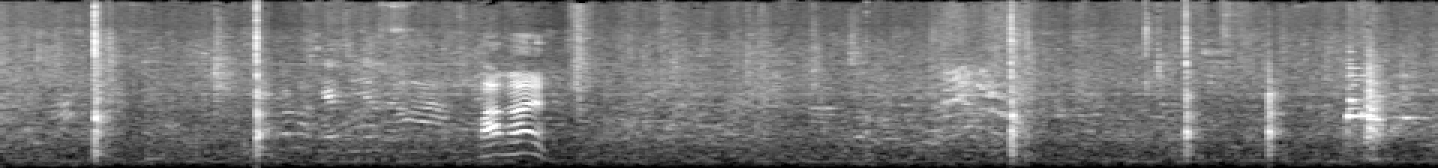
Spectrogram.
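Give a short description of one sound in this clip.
A knife chops sharply against a cutting board.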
